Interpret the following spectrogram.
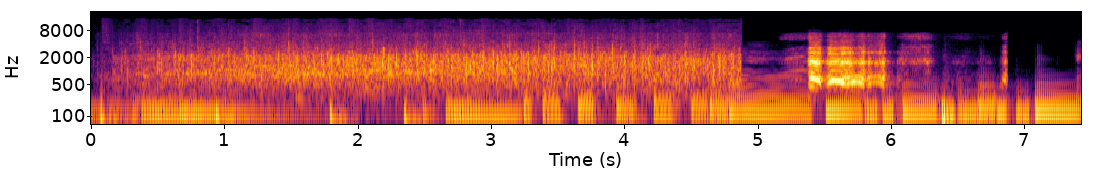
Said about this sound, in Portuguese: Nossa, a população clama para que o Pode Crer não acabe. Aplaudem.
